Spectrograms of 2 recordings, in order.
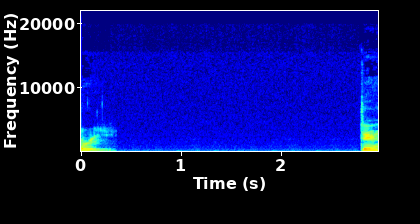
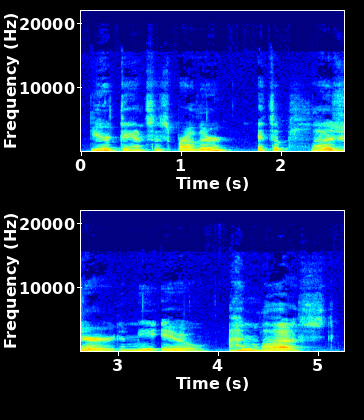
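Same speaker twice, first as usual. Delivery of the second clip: higher, slow, light character voice; Lust's voice; 9 semitones higher, slower than usual. Acted. Lust introduces himself to Dance's brother, light and high. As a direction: introduce yourself sweetly, up high.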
